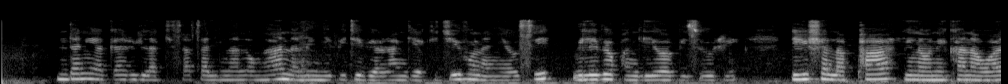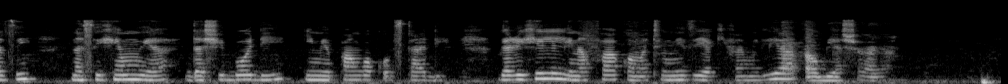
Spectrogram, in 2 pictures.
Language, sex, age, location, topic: Swahili, female, 18-24, Nairobi, finance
